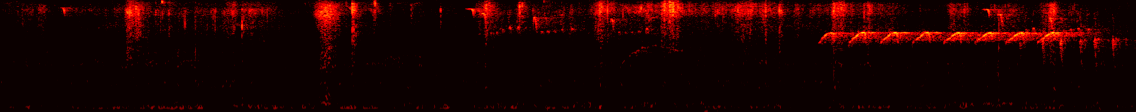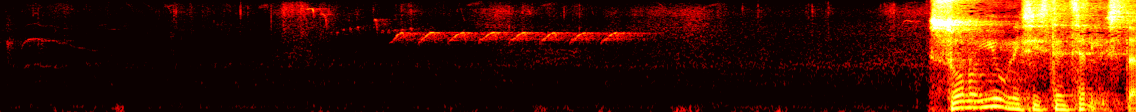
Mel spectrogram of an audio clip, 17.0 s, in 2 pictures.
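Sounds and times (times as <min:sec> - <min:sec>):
faint bird chirps: 0:10.6 - 0:13.3.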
